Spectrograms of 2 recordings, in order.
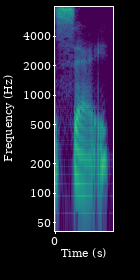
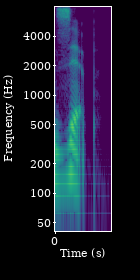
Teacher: Compare the quiet hiss of S in say with the loud hum of Z in zip. That vibration, that little buzz is literally everything.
